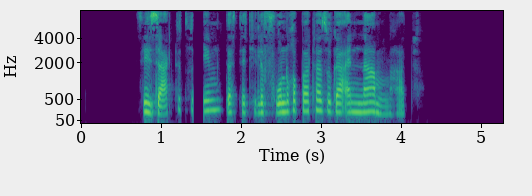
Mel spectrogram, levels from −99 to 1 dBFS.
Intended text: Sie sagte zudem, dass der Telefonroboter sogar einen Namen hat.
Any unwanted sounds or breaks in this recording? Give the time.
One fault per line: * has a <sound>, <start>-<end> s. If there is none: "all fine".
* has a dropout, 1.4-1.5 s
